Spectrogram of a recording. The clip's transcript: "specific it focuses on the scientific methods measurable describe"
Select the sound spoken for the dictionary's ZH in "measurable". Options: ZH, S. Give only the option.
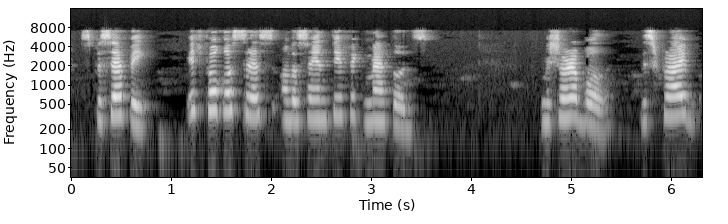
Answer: S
